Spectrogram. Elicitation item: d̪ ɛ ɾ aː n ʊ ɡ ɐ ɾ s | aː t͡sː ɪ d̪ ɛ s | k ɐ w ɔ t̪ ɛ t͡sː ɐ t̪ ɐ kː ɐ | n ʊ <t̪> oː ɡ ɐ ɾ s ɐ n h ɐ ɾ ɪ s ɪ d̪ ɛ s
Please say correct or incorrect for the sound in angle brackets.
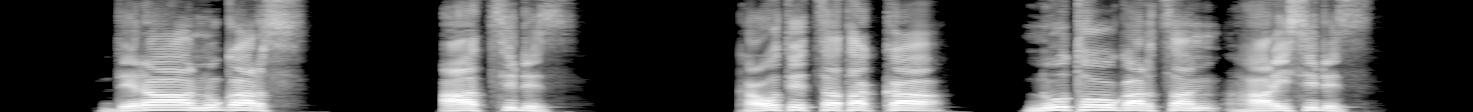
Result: correct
